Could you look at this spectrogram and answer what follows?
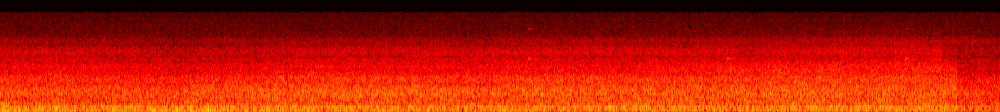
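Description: Tank truck's engine running steadily, mixed with a rushing outdoor noise. The higher part of the sound drops away shortly before the end.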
